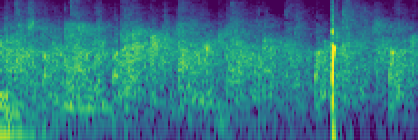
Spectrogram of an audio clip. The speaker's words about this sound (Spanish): Dele un fuerte aplauso al Todopoderoso.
